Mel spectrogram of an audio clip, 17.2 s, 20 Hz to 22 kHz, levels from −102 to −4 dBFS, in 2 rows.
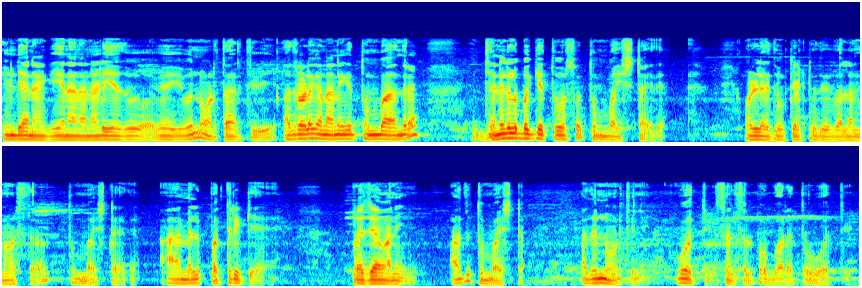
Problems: background sounds at intervals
